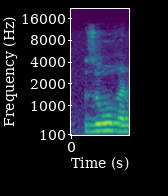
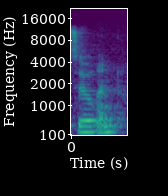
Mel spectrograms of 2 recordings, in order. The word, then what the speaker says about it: Soren: ist der Film super wird im übrigen wirklich Soren ausgesprochen und nicht sen okay wieder was dazuelernt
